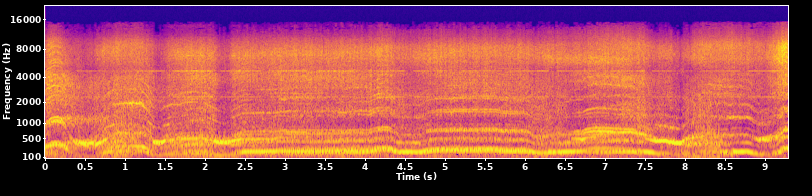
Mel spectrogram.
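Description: FPV quadcopter's brushless motors and propellers whining, the pitch rising and falling several times with the throttle.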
